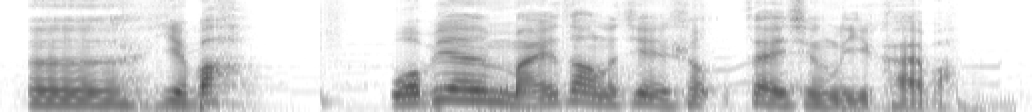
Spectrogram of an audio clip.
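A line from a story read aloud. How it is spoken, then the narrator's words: Sighing. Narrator (Chinese): 剑臣叹道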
